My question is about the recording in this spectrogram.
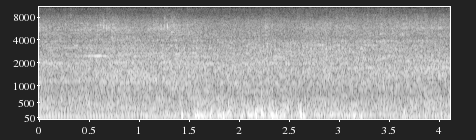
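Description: A small vehicle engine runs steadily under road and traffic noise, as from a scooter being ridden.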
